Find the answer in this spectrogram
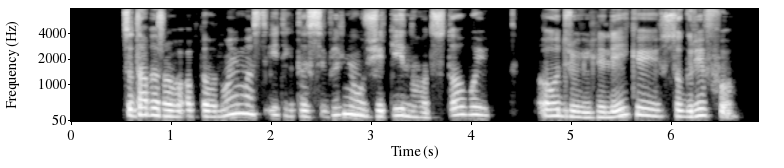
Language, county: Lithuanian, Utena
